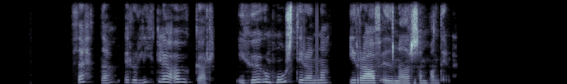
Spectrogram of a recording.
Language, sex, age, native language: Icelandic, female, 20-29, Icelandic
